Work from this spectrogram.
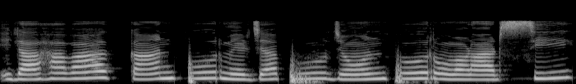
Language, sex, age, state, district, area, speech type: Hindi, female, 18-30, Uttar Pradesh, Prayagraj, rural, spontaneous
